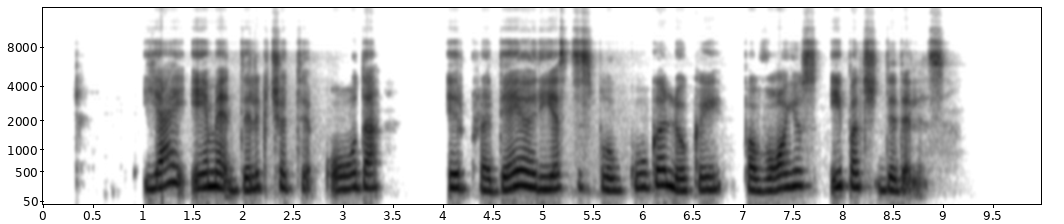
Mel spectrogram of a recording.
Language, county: Lithuanian, Vilnius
